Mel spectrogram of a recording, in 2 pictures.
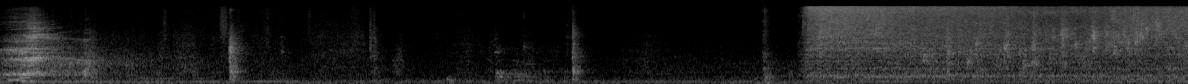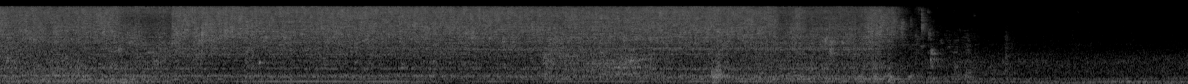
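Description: Bathroom sink tap running, water splashing into the basin as hands are washed under it. It is turned on about a third of the way in and shut off shortly before the end, after a few faint knocks in the quieter opening seconds.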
